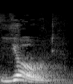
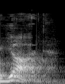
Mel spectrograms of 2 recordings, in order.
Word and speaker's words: Yod: the Hebrew alphabet is Yod or Yod. Some people pronounce it Yod or Yod, Y-O-D or Y-U-D.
